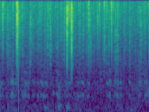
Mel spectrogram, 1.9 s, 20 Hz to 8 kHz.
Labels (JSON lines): {"label": "anthrophony, mechanical", "recorder": "SoundTrap 300"}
